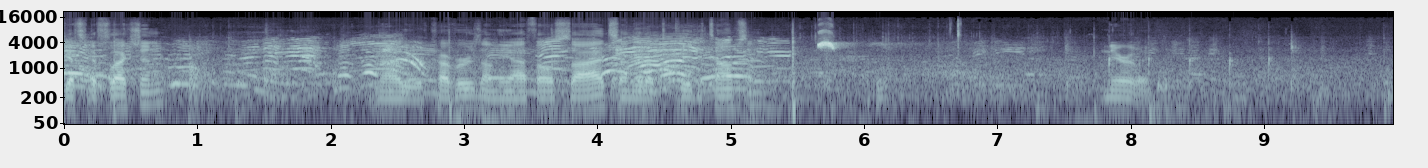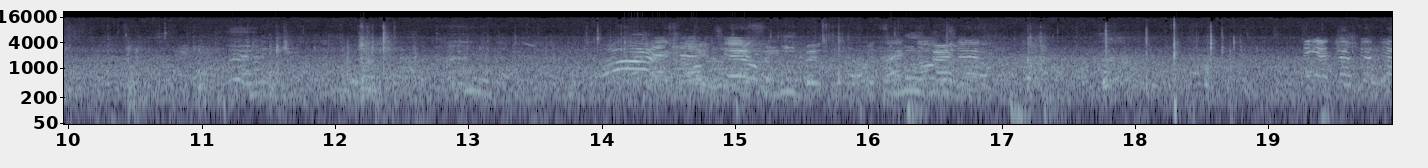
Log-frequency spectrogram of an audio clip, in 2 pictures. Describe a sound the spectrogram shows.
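A ball is kicked with a dull thud on an open field.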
